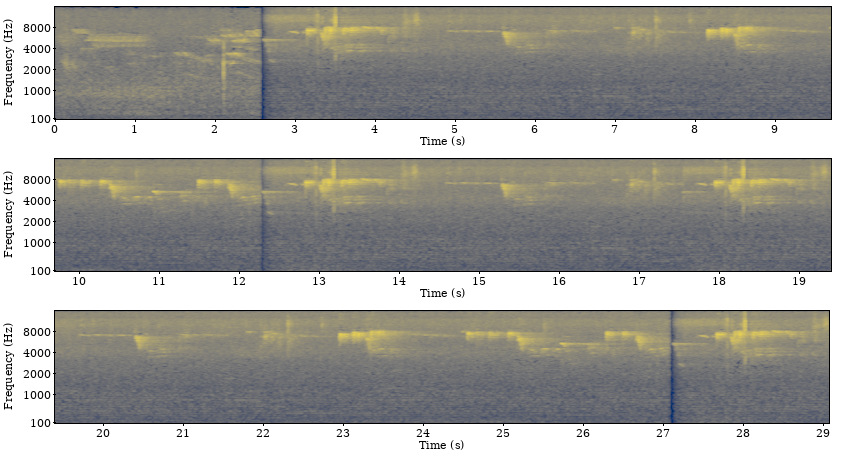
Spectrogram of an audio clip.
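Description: Songbirds chirping and singing in short, high phrases every few seconds over a faint low hum. A duller stretch of noise at the start cuts off abruptly about two and a half seconds in.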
